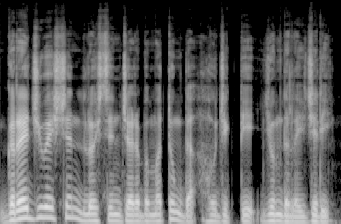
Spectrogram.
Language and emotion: Manipuri, neutral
